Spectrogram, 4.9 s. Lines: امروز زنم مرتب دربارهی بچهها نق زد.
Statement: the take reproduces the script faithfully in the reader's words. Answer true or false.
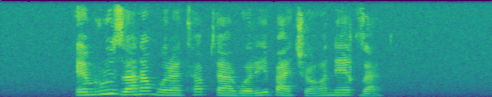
true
